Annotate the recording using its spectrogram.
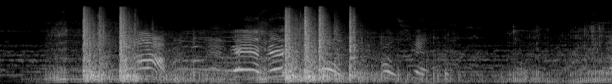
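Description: About five sharp, loud bangs in two quick groups, typical of a car's exhaust popping and backfiring at a meet, with people shouting and whooping around them.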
